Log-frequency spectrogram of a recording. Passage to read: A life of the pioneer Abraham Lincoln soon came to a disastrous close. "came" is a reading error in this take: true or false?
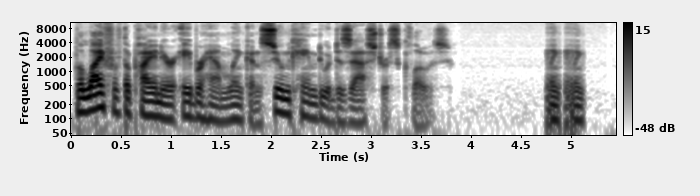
false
